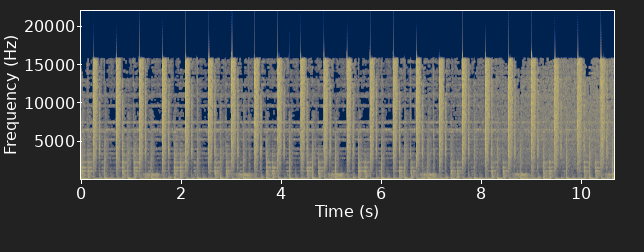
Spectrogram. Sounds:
techno
music

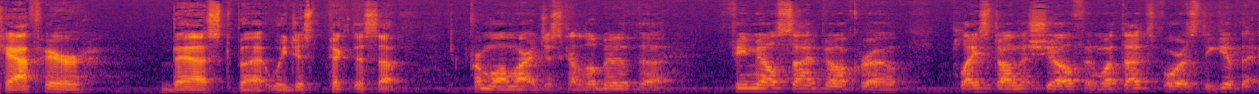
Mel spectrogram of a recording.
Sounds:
speech

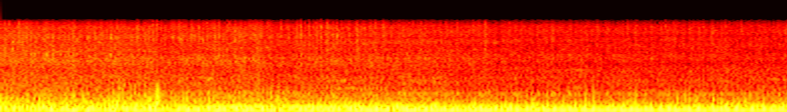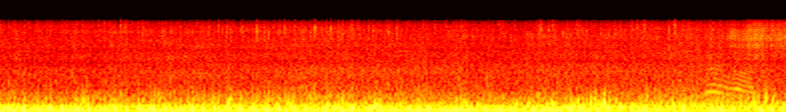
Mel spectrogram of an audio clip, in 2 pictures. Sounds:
car passing by
speech
car
vehicle

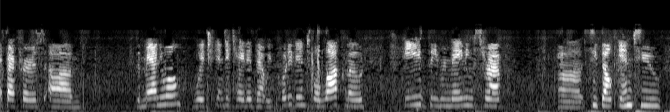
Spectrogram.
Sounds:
speech

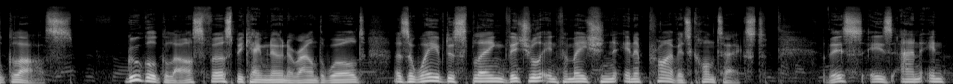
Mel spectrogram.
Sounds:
speech

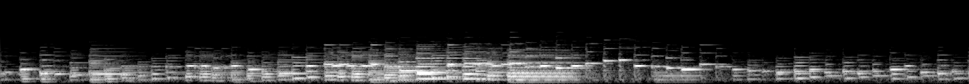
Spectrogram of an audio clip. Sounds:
harpsichord
keyboard (musical)

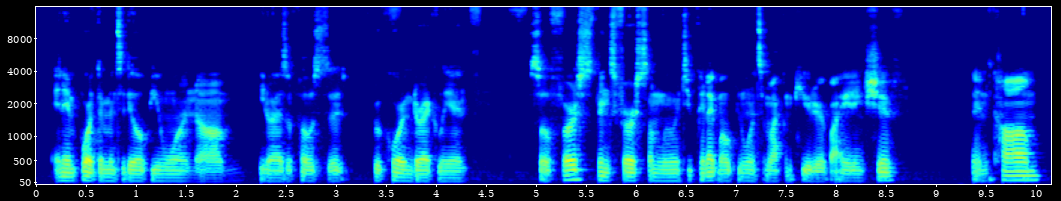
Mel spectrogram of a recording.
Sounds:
speech

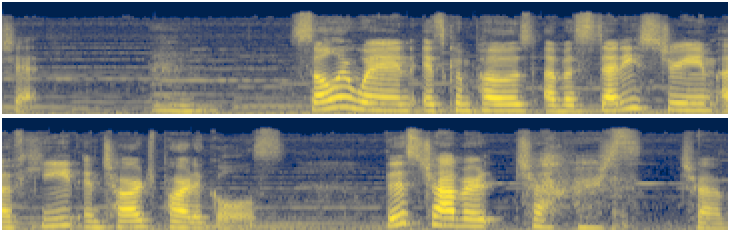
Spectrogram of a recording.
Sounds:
music
speech
inside a small room

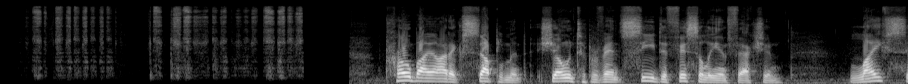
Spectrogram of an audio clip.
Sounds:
speech
inside a large room or hall

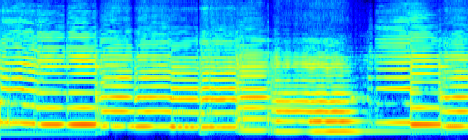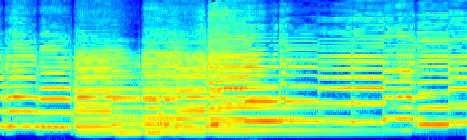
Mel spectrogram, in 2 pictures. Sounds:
music

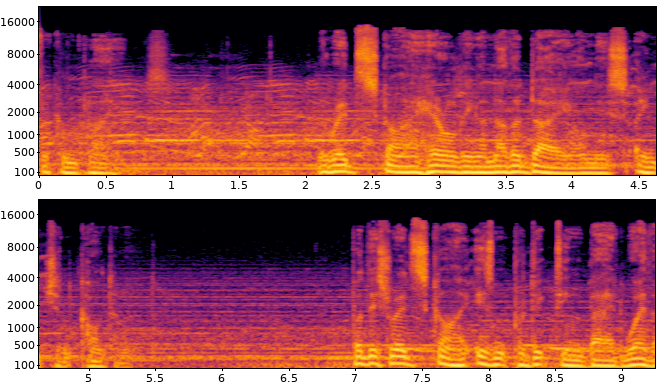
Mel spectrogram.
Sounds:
speech

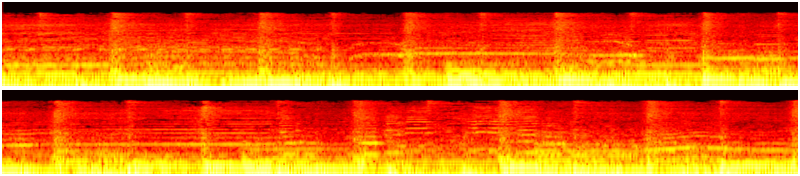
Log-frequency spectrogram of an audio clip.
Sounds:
music
psychedelic rock

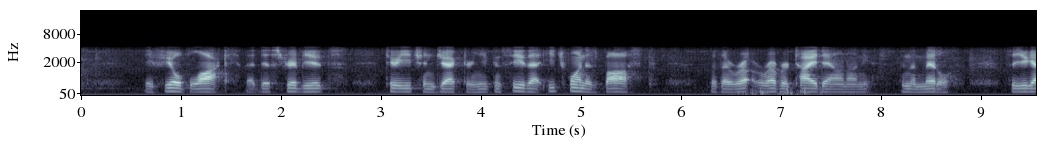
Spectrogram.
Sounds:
speech

